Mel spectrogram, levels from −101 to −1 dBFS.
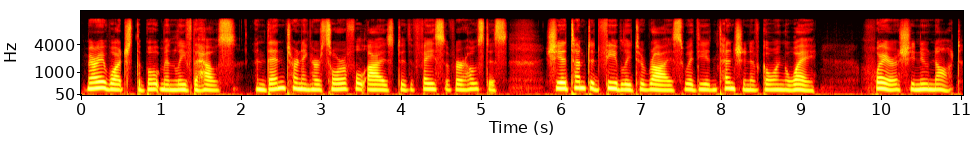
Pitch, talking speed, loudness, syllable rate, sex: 195 Hz, 180 wpm, -19 LUFS, 5.3 syllables/s, female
